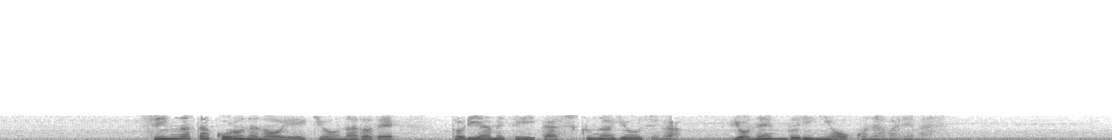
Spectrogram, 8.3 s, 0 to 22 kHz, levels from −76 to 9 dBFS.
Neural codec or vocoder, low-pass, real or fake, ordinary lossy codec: none; 7.2 kHz; real; AAC, 16 kbps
